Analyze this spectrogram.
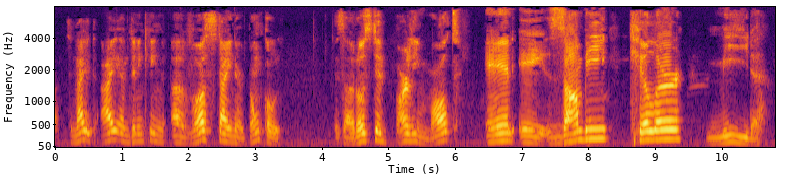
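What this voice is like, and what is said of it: Put-on German then Scottish accent. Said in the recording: “breaking out the Scottish accent ... It was my partial German, but then after Dunkel just went Scottish”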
